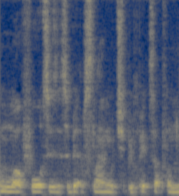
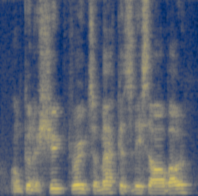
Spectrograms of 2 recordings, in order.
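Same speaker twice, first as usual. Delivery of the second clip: put-on a loud, higher stab at an Australian accent; attempted Australian accent; 6 semitones higher, 7 dB louder than usual. Reading a viewer's slang to the audience, Australian accent attempt. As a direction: have a go at Australian, loud and a bit high. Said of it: "I'm not sure if I can do the accent".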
